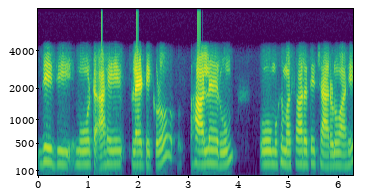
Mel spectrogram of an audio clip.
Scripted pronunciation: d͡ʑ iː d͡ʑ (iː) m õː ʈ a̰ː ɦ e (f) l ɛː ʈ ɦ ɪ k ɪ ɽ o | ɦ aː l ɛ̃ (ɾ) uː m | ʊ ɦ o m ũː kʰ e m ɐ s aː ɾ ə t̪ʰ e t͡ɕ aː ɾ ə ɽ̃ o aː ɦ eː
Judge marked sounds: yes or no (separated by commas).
yes, yes, yes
